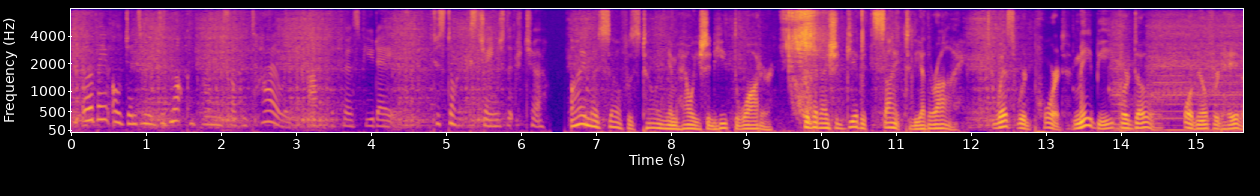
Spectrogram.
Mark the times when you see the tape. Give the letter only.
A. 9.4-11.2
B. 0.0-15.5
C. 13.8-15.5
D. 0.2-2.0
A.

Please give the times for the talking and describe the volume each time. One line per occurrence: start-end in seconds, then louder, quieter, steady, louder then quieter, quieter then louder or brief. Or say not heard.
0.0-15.5 louder.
